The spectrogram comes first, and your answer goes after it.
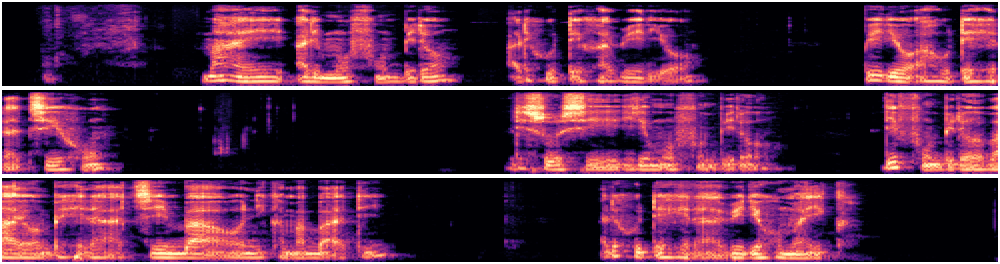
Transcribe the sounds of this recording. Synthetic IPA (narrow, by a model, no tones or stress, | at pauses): maːjialimufuːmbiɾo̞ | alixute̞xaβiɾjo̞̰ | βiɾjo̞ʔaxute̞xe̞ɾa̰t͡sixu | lisusḭliɾimufuːmbḭɾo̞̰ | lifuːmbiɾo̞βajo̞ːmbehe̞ɾat͡siːmbao̞̰nikamaβa̰ːti | alixute̞xe̞ɾa̰βiɾjo̞xumajikḁ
